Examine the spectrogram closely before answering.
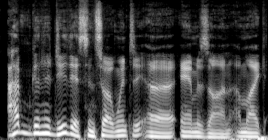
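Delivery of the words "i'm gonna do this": higher, eager resolve; excited. Retold or imitated. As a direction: say it like you're hooked. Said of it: "I was like".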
